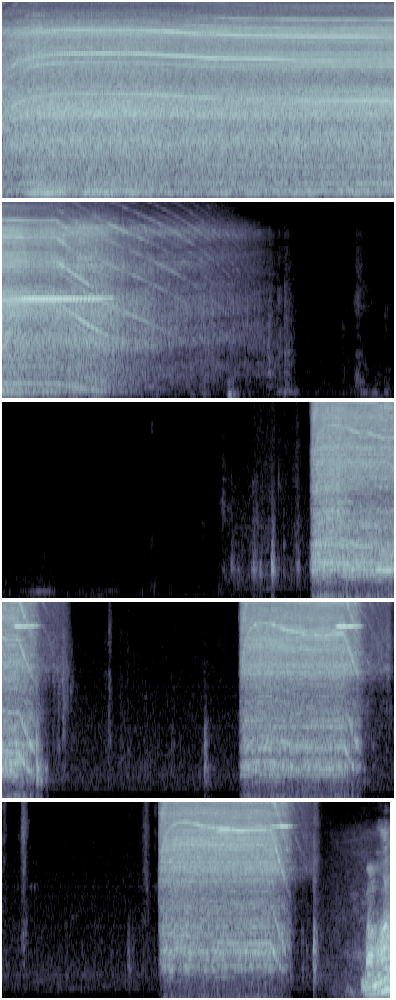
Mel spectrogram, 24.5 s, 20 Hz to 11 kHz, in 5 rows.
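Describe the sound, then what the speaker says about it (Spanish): A power drill bores 8 mm holes in a melamine nightstand panel. A long whining run winds down, then three short loud bursts follow with silent pauses between them. "Vamos ahora a perforar con nuestra broca de 8 milímetros en la marquita que hicimos."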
